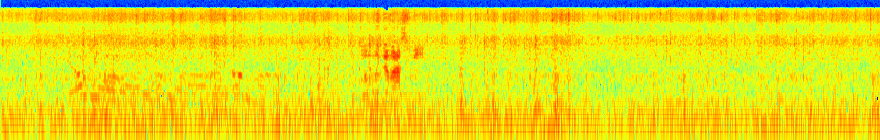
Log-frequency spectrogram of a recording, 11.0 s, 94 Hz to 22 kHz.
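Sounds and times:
vehicle road noise: 0.0 - 11.0
wind buffeting microphone: 0.0 - 11.0.

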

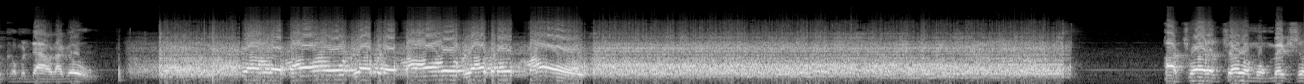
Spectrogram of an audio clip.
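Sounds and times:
radio static rush: 1.2 - 10.8
faint steady tones: 1.2 - 11.6.

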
